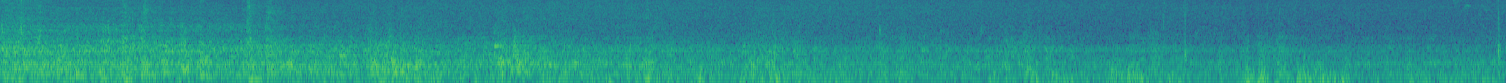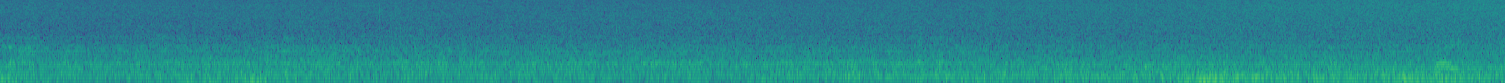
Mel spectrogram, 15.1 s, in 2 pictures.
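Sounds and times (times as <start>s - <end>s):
train wheels on rail: 0.0s - 15.0s.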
